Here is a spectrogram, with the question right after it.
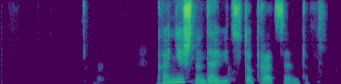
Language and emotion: Russian, neutral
